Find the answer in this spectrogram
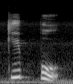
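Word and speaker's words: きっぷ: kecil, dan pu-nya besar, maka dia bacanya menjadi kipu, karena huruf tsu kecilnya merangkapkan huruf konsonan setelahnya, yaitu huruf p dari pu, maka kipu.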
